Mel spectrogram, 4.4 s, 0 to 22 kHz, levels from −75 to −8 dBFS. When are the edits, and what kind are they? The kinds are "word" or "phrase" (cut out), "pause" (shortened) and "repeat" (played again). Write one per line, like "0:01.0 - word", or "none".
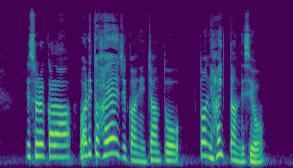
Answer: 0:01.1 - pause
0:02.8 - pause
